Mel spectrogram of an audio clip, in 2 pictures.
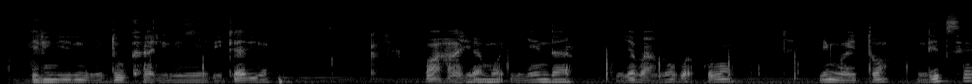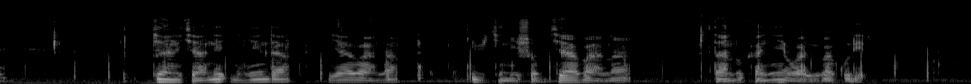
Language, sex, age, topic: Kinyarwanda, female, 18-24, finance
